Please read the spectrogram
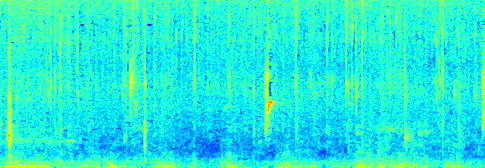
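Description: Wood fire burning in a rusty metal drum as the wood chars for charcoal: a fluctuating low rumble with scattered crackles and pops.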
